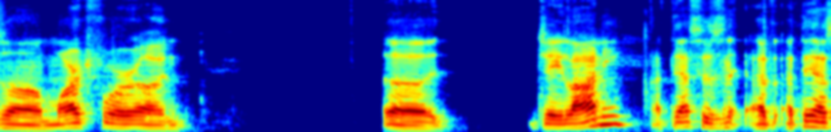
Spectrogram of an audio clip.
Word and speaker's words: Jehlani: march for uh uh jaylani i guess i think i said i see your name that's how you say his name jelani uh he's this he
